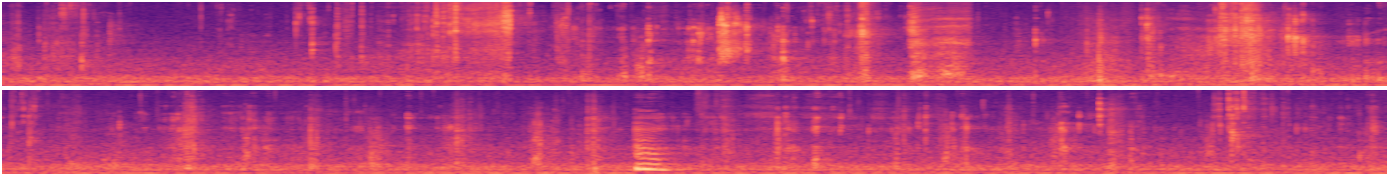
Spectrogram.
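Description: Close-miked chewing of a pan-fried pork and vegetable dumpling, wet mouth sounds broken by crunchy bites into its browned crust. The crunches come at irregular moments, heaviest about two seconds in and again around six seconds. One brief louder sound about ten seconds in.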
